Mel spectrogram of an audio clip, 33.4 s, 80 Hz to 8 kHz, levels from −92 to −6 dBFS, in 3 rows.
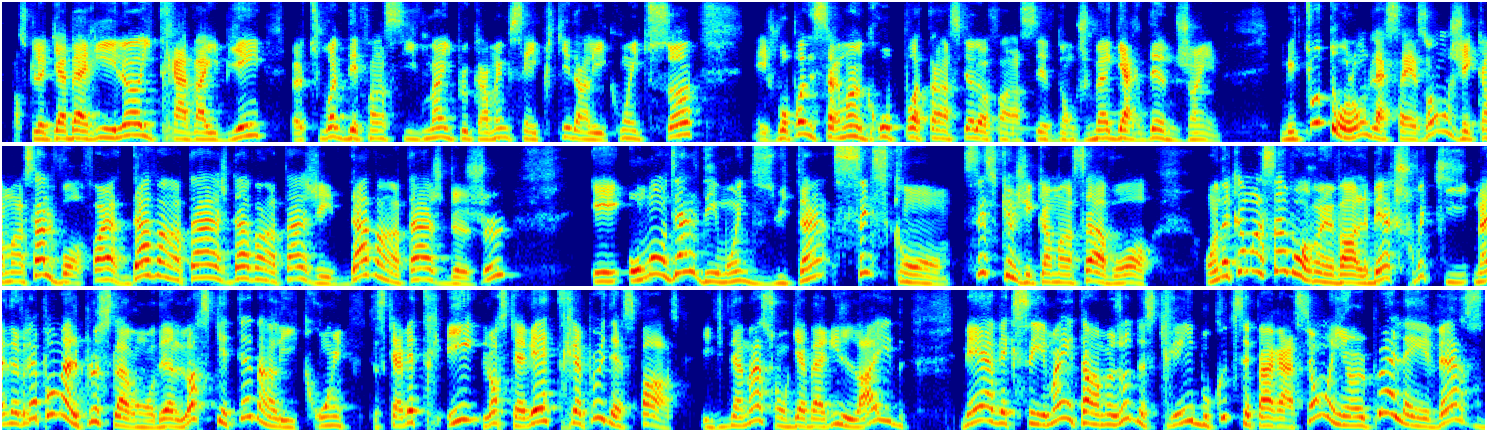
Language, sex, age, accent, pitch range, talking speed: French, male, 30-49, Canadian, 160-250 Hz, 235 wpm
